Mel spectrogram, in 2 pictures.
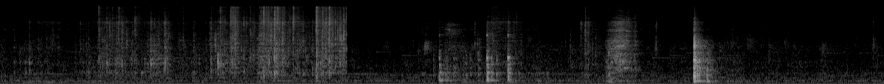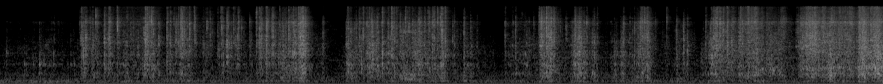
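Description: Plastic inner bag of a boxed cake mix crinkling and rustling as the dry mix is poured and shaken out into a glass mixing bowl. A sharp tap comes about seven seconds in.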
